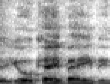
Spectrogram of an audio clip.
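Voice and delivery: put-on sweet Texas accent. Retelling what a woman beside him asked: imitating a sweet, soft Texas accent. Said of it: "With that Texas accent, real sweet and soft".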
